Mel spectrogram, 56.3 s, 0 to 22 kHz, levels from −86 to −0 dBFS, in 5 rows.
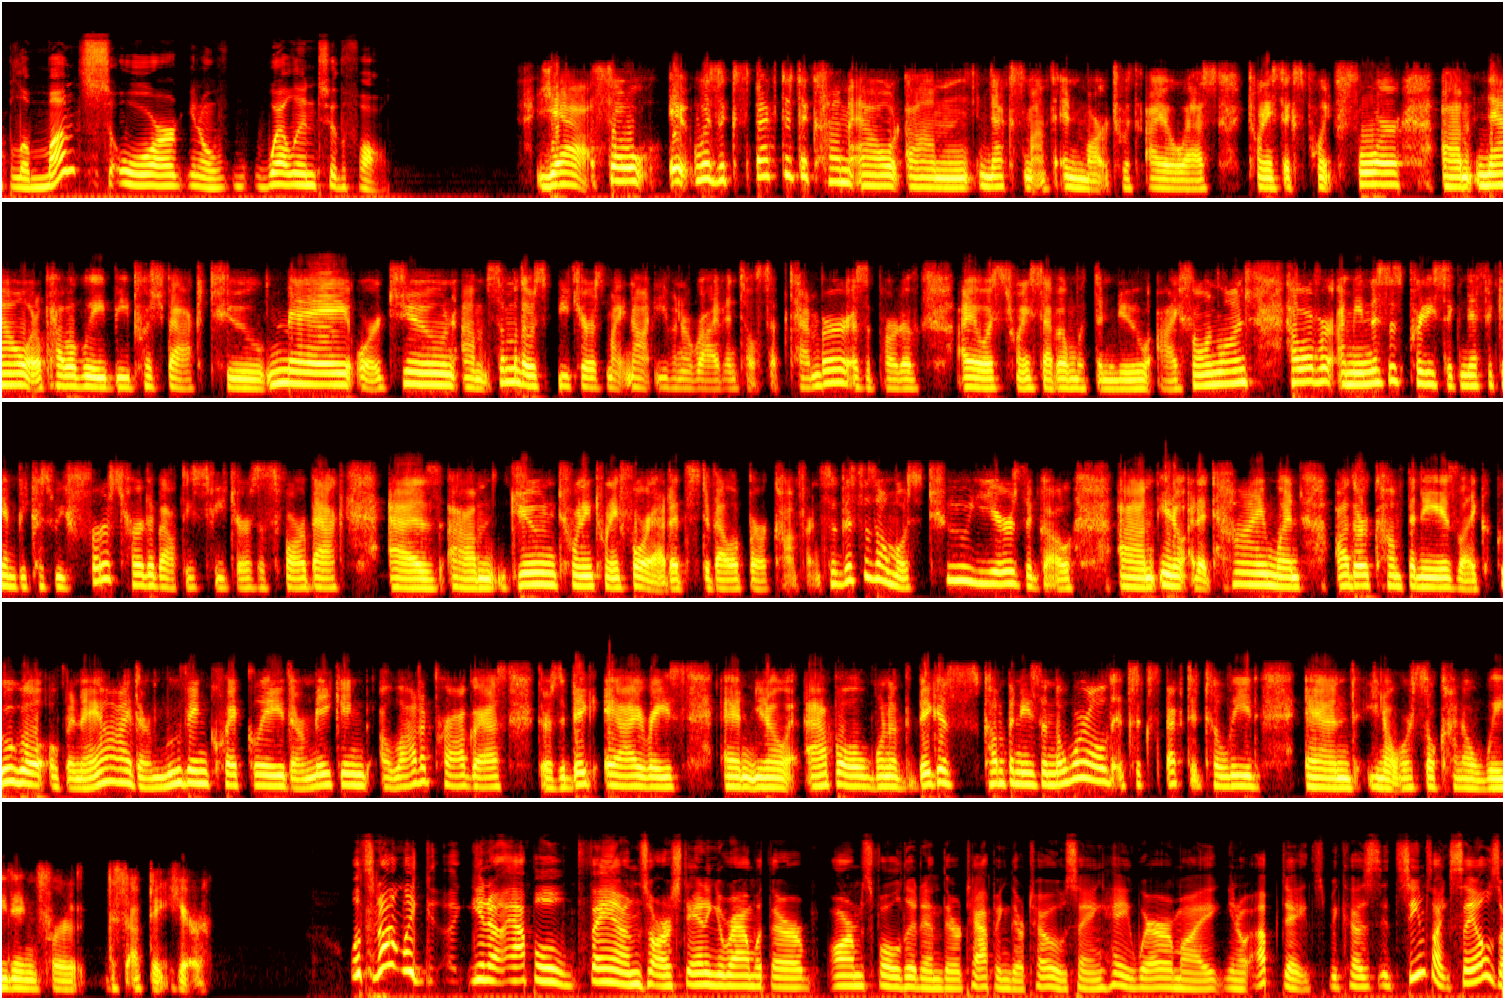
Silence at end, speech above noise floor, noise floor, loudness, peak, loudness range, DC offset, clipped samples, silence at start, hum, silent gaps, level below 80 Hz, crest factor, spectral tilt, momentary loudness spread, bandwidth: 0 s; 59 dB; -76 dBFS; -18 LUFS; -2 dBFS; 4 LU; under 0.1%; under 0.1%; 0.05 s; none; none; -56 dBFS; 16 dB; -5.5 dB/octave; 9 LU; 11 kHz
